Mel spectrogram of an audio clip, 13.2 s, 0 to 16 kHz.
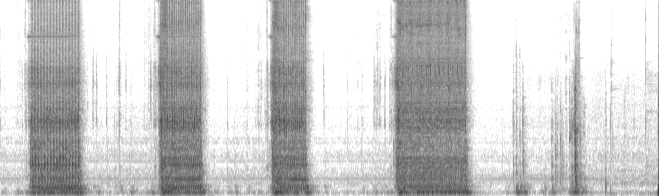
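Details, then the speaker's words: Makita DTD154 impact driver after replacing the gearbox housing with a failed front needle bearing: four short runs of fast, rattling, steady hammer blows; impact mechanism working normally. "One wee Makita Impact Driver, the DTD154, up and running again with a new gearbox housing, costing about, what was it, €17 plus the VAT."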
